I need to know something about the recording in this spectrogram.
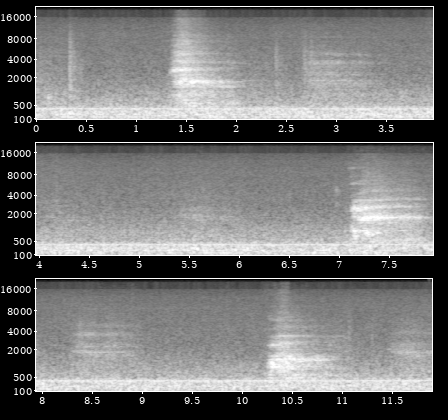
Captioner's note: inhaling and exhaling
